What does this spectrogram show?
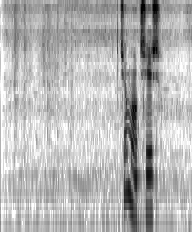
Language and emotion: Russian, neutral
